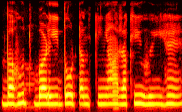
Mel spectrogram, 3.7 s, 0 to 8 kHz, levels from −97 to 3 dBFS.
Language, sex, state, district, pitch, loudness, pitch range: Hindi, male, Madhya Pradesh, Bhopal, 220 Hz, -18 LUFS, 215-225 Hz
